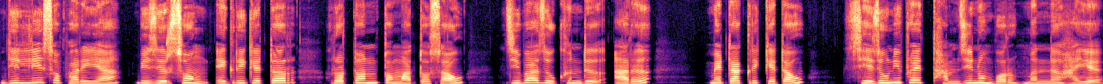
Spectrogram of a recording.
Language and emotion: Bodo, neutral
